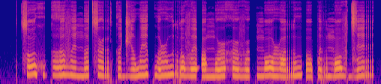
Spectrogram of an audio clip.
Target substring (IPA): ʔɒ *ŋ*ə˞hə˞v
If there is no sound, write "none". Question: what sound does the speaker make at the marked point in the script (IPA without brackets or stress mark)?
ŋʷ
